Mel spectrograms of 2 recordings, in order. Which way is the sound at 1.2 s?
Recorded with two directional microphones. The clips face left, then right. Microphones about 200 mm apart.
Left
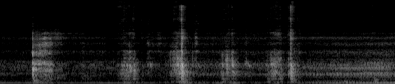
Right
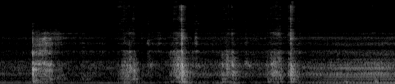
30° right (ahead or behind).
